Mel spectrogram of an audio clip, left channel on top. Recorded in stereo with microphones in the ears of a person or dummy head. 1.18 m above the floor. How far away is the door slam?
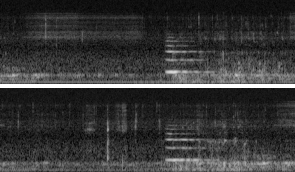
I don't hear a door slam.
